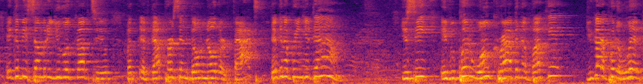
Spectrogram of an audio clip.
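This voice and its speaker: A man giving a motivational stage talk to a live audience, slangy and energetic, telling stories and quizzing the crowd. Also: very high voice. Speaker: business coach speaking at a recruiting meeting. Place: event hall with a live audience. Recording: roomy hall, mic from a distance, faint background noise.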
